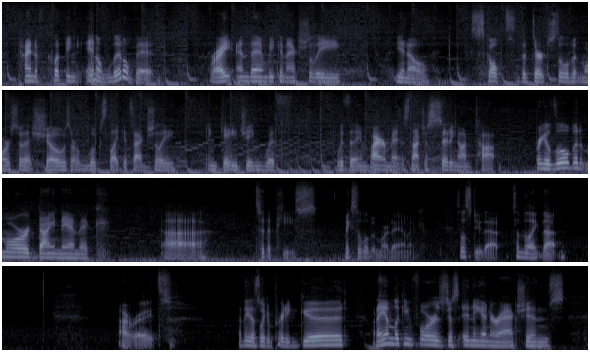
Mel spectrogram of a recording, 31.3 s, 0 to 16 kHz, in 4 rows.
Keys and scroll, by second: 1.1 ctrl+z, 2.0 shift+f, 2.6 shift+f, 15.5 s.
